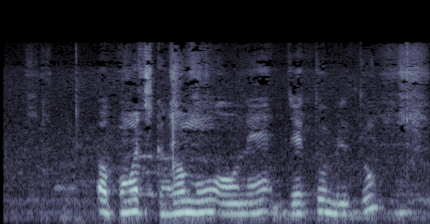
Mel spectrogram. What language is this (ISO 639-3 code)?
lrk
